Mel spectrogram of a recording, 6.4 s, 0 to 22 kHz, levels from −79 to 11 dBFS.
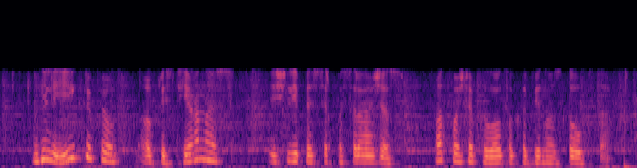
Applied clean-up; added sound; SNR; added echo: none; Rain; 18 dB; none.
